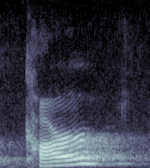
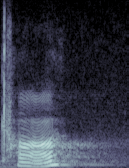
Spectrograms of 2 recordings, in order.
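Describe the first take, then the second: First: The final R sound is clearly pronounced. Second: The final R sound is left silent. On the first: The speaker sounds American. "in the U S, is a rothic variety of English, so you actually pronounce the, the R" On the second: The speaker sounds British. "In the U K, uh, they are non-rothic English, which means that at the end of a syllable, you don't pronounce the R"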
